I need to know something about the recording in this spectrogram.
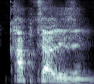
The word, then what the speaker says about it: capitalism: So we have words like capitalism. So the stress is on the first syllable, which is cap.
